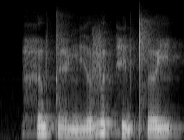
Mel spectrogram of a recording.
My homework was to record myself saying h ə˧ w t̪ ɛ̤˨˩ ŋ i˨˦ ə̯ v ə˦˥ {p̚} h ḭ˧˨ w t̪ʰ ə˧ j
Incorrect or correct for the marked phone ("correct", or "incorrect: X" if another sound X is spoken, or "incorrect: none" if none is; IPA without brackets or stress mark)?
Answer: incorrect: t̚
